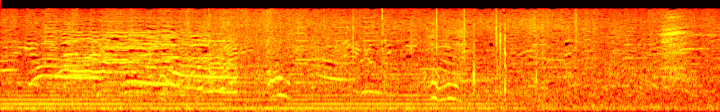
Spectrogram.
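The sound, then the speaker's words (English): A boat's engine drones with a steady low hum as the boat pulls away from the dock, beneath a murmur of crowd voices, then the hum cuts away partway through while the chatter carries on. “Oh, my God, the boat. Oh, no, no, wait! Wait!”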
